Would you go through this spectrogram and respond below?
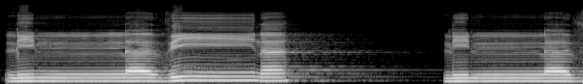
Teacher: Huruf la kita tahan dan kita tekan karena terdapat tanda tasdid di atasnya. Lilladzina lilladzina huruf dzi kita panjangkan dua harakat karena terdapat ya sukun di depannya.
